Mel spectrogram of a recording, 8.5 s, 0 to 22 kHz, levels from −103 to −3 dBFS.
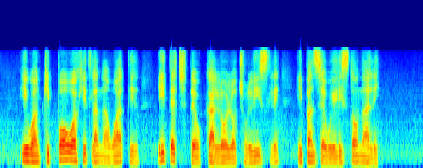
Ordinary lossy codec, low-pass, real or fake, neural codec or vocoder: AAC, 32 kbps; 7.2 kHz; fake; codec, 16 kHz, 0.7 kbps, FocalCodec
